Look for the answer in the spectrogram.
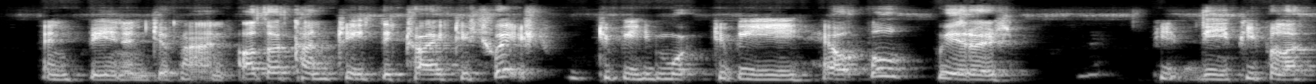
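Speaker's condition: Deafness; learned to speak through speech therapy

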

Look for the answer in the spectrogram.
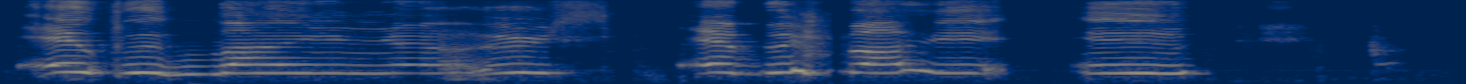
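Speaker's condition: Cerebral palsy; cerebral palsy since childhood

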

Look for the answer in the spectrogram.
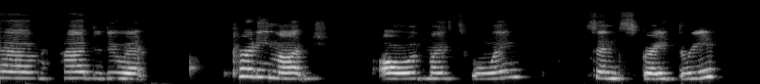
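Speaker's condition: Spastic cerebral palsy, spastic, with dystonia, all four limbs

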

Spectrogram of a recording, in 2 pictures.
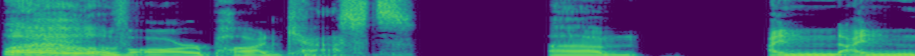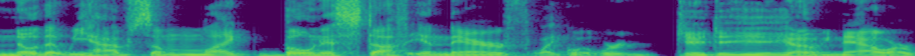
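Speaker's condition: Stutter; stutter when talking; repeated sounds, repeated words

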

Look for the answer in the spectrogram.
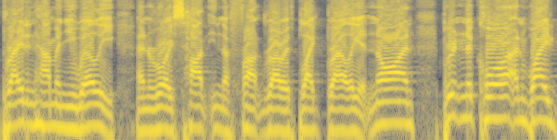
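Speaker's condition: No condition

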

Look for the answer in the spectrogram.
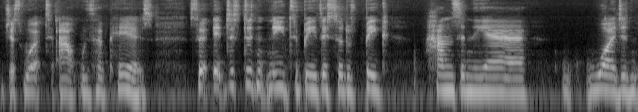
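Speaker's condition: No condition

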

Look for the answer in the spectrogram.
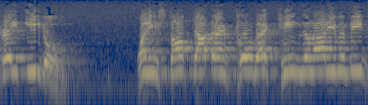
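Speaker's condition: No condition

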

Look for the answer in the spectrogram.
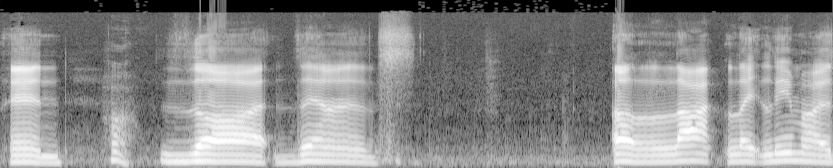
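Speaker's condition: Speech impediment; Google translator voice input once misrecognized speech

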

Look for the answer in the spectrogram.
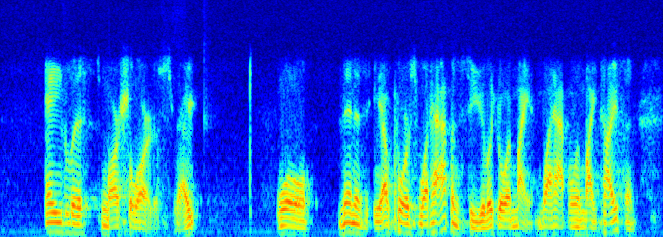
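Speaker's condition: Cleft palate; congenital

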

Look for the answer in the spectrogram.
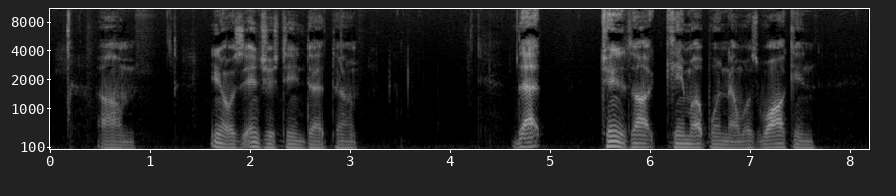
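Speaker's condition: ALS; talking getting harder

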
